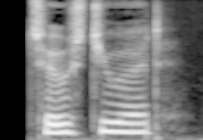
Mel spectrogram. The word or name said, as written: togsteward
